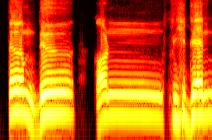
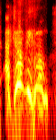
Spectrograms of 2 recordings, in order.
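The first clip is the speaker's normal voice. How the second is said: much higher, squeaky flustered aduh; flustered squeal; 5 dB louder than usual. Real, not acted. Streamer stuck reading English comments, squeaky flustered squeal. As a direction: squeal it out in embarrassed panic.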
